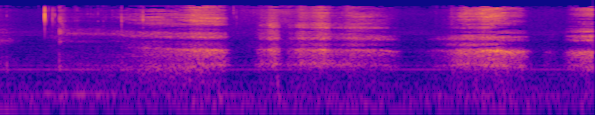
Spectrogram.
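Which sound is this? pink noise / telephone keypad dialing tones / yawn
yawn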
